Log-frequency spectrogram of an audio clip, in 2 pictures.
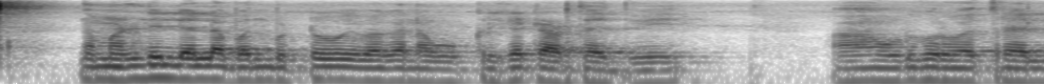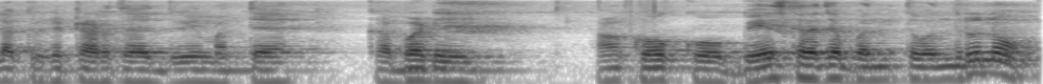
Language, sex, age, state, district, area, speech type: Kannada, male, 30-45, Karnataka, Chitradurga, rural, spontaneous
